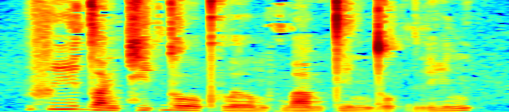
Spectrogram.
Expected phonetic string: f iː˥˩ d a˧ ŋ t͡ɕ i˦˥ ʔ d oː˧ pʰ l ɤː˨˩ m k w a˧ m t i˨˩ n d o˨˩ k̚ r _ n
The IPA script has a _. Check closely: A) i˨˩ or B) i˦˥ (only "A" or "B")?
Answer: B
